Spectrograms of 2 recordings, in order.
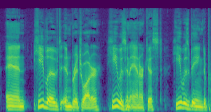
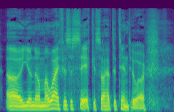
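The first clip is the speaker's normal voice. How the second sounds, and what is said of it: Put-on Italian accent. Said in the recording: “Everybody loves your Italian accent. ... Because I'm just doing the accent.”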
